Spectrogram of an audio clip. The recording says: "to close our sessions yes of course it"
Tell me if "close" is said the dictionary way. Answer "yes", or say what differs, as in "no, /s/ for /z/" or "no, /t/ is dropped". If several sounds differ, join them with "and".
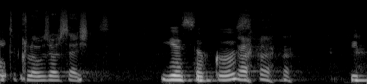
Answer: yes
